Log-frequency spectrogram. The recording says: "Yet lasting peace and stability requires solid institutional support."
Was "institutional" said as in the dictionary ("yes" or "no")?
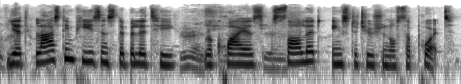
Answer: yes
